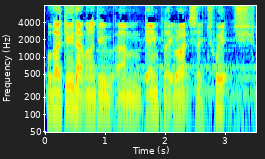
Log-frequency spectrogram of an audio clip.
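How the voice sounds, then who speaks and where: A man with an English accent hosting a casual live stream, chatty and excitable, chuckling often as he unboxes things at home. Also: lowish voice, normal speed, over music. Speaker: livestream host.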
